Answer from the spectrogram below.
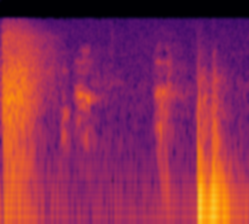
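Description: One loud, sharp shot from a single-shot pistol cracks out at the start and quickly fades, followed by quieter shuffling and then a voice speaking.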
